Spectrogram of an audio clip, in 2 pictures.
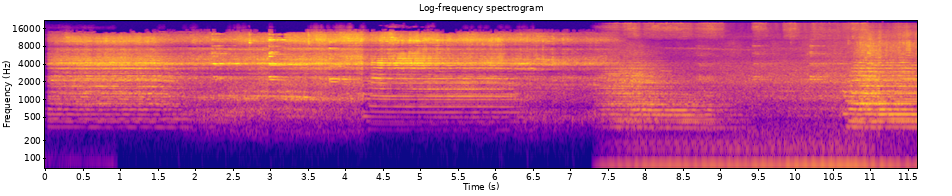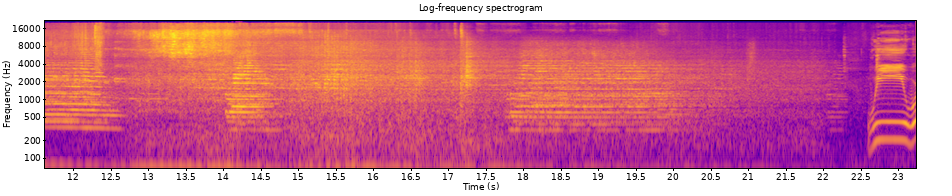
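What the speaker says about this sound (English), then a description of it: "It had GP60s as the motive power, and only 2 grain cars." A freight train led by GP60 locomotives with grain cars passes close, a loud horn blaring in long blasts over a heavy low rumble of the engines and rolling wheels.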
